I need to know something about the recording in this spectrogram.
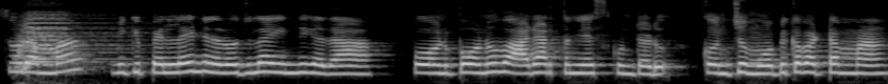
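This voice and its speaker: A woman's voice: very high-pitched, little pitch movement, quick pace, fairly bright tone, dull audio, faint music behind. Woman voicing a kindly village mother-in-law. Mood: soothing.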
